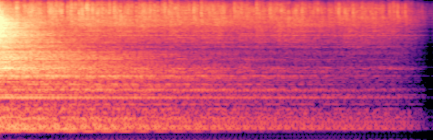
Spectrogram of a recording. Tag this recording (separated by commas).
Musical instrument, Percussion, Crash cymbal, Cymbal, Music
